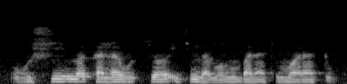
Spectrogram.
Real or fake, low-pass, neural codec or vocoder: fake; 7.2 kHz; vocoder, 44.1 kHz, 128 mel bands, Pupu-Vocoder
